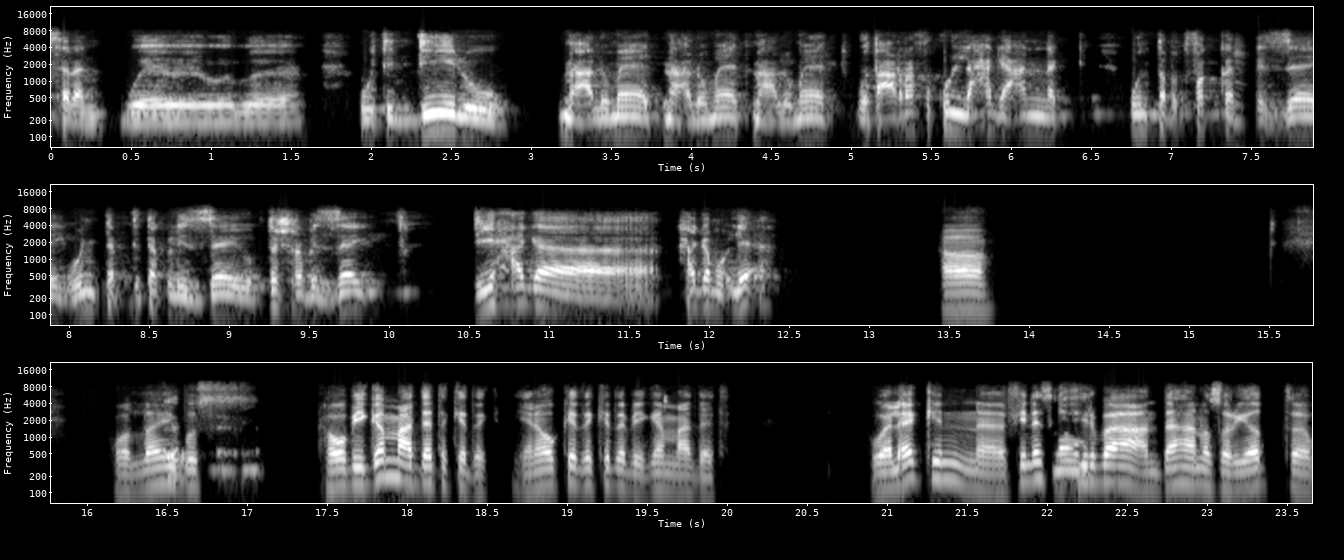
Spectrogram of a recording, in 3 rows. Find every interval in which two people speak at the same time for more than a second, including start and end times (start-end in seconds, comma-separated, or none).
none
